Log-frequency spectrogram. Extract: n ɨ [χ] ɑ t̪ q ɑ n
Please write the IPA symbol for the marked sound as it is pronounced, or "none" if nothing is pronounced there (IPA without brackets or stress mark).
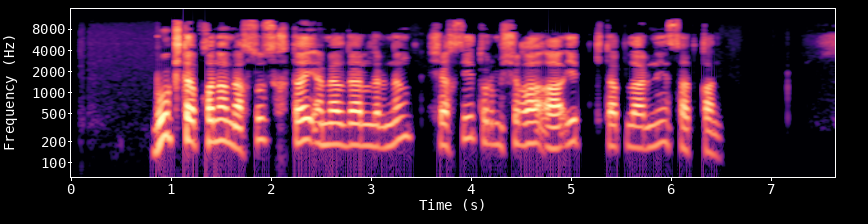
s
